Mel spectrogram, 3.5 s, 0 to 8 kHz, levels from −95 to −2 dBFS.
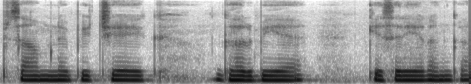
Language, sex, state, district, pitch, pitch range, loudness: Hindi, female, Bihar, West Champaran, 155 Hz, 155-160 Hz, -13 LUFS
